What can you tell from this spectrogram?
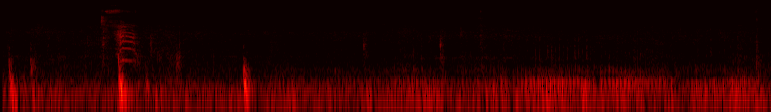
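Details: Domestic cat purring: a soft, low, steady rumble with two brief sharp taps early on and faint background hiss.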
